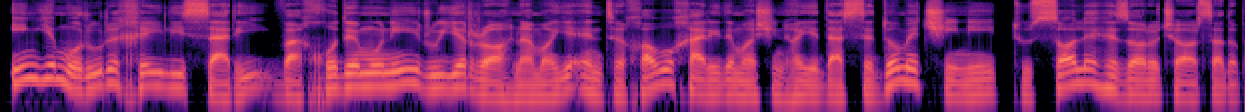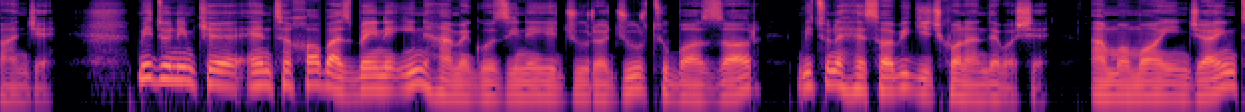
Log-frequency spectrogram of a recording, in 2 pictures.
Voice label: best used chinese car podcast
